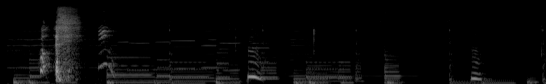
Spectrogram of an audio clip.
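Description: One sharp sneeze over soft background music, followed by brief vocal sounds.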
